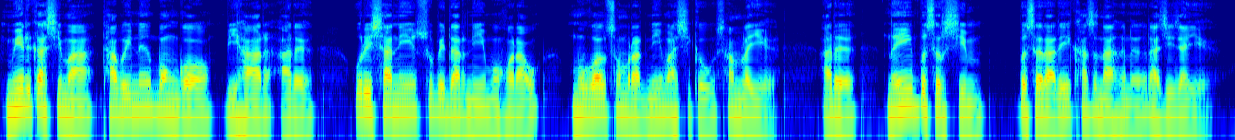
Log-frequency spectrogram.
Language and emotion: Bodo, neutral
